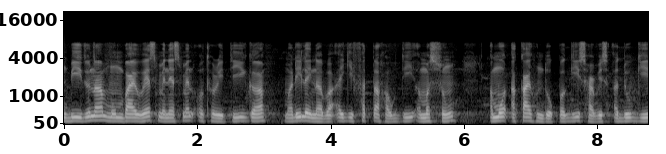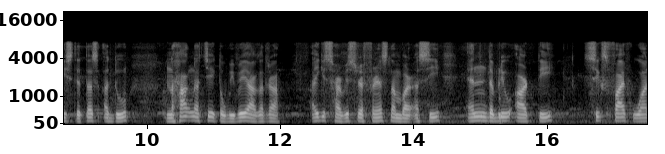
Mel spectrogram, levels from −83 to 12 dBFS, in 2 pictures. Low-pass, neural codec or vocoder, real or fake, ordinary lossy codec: 7.2 kHz; none; real; none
